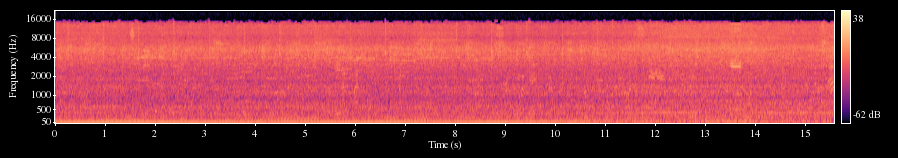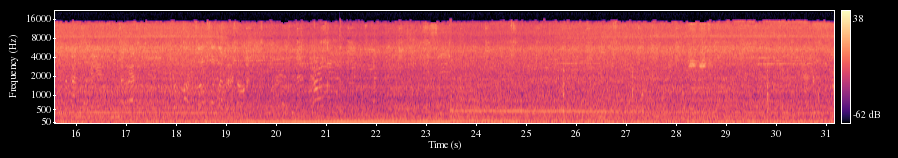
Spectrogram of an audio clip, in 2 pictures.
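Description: Mitsubishi Canter minibus's diesel engine heard from inside the cab, labouring up a long, steep climb. Its low drone holds steady, then shifts in pitch several times as the engine speed changes.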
